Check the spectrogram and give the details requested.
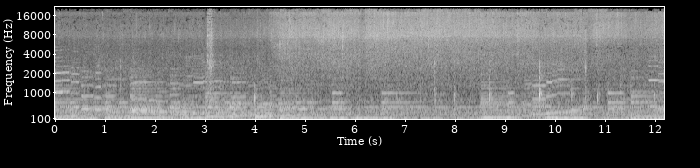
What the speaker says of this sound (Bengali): পেঁয়াজটা হালকা করে একটু ভেজে নেবো, তারপরে আমি টমেটো কুচিটা দেব।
